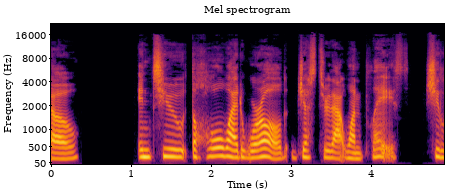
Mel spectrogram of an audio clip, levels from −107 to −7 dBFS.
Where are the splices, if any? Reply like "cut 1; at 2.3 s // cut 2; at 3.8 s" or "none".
none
